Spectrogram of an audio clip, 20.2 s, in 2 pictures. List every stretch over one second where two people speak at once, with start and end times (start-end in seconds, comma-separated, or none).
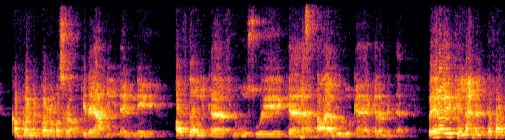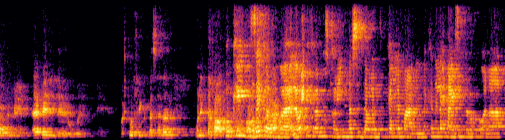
14.6-15.9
